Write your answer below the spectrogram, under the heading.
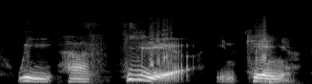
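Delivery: loud, slow, belted streamer-style announcer voice. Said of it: "I'll say it like I show speed".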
